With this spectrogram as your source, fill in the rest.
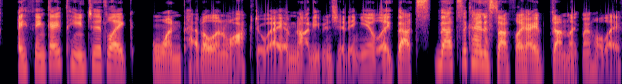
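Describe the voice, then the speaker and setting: With an animated tone and lively intonation, a woman talks at a very fast pace in a fairly low pitch with vocal fry, in a dry, close sound with no echo. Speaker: podcast host and dietitian. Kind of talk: casual solo podcast talk.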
